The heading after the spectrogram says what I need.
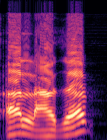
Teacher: alif lam qamariyah, yaitu suaranya diperjelas. Harus dibaca dengan jelas suara lamnya.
